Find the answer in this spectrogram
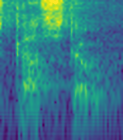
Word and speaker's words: Gusto: to make it easy my nickname is gusto yeah like a gust of wind with a no well anyhow I'm thankful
